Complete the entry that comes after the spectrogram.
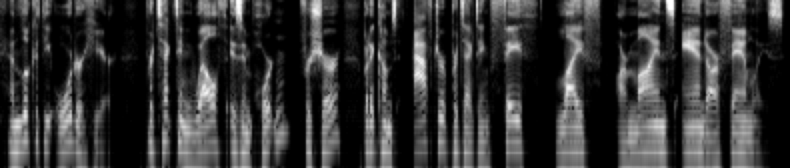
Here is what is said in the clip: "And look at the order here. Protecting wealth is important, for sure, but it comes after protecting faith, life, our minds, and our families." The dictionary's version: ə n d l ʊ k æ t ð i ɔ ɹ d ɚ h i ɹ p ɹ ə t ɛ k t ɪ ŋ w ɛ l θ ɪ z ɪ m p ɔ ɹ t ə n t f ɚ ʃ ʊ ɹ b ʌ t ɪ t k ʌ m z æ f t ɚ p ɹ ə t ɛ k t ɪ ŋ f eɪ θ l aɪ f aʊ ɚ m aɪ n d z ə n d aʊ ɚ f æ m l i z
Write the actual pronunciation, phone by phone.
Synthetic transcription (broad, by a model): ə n l ʊ k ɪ t ð i ɔ ɹ d ɚ h i ɹ p ɹ ə t ɛ k t ɪ ŋ w ɛ l θ ɪ z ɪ m p ɔ ɹ t n t f ɚ ʃ ʊ ɹ b ʌ t ɪ t k ʌ m z æ f t ɚ p ɹ ə t ɛ k t ɪ ŋ f eɪ θ l aɪ f aʊ ɚ m aɪ n d z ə n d aʊ ɚ f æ m l i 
